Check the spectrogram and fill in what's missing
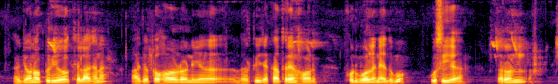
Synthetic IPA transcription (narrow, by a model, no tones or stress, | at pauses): d͡ʒɔnɔpiɾijɔkʰɛlakʰanaː | d͡ʒɔt̪ɔɦɔɖnijəd̪ʱəɾt̪id͡ʒakat̪ɾɛnɦɔɽ | pʰuʈbɔlɛnɛ̰ʔd̪ɔbɔ | kusijaʔa | kaɾɔn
